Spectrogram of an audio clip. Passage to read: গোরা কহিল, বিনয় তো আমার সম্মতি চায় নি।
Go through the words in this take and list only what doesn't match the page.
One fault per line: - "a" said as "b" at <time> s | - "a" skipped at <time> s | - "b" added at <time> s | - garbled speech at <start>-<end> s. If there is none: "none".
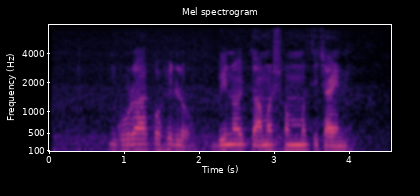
none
